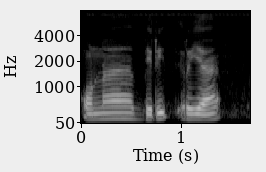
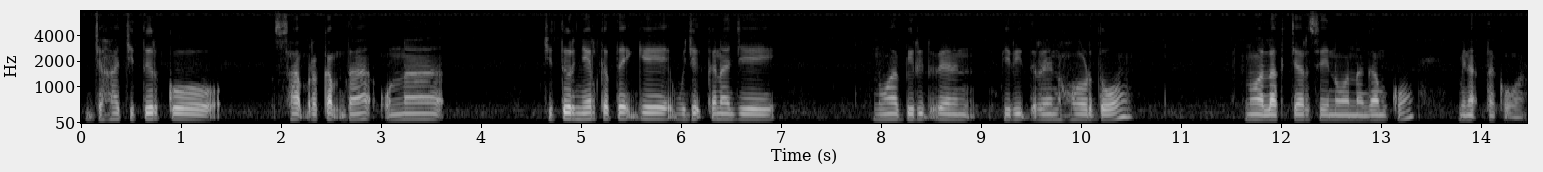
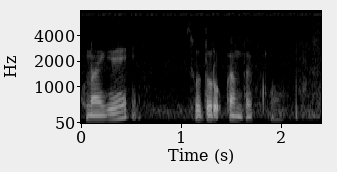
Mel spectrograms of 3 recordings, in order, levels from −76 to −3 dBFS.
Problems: none marked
